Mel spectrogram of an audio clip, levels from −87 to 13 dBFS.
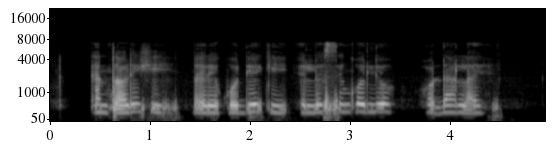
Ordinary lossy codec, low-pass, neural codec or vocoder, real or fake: none; 7.2 kHz; none; real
